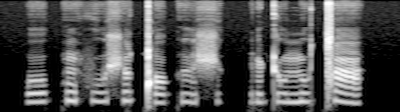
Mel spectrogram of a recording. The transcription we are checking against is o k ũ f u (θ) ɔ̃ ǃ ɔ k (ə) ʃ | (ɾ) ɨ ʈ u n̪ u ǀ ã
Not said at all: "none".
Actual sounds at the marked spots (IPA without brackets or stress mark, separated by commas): ʃ, ɨ, ɾ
